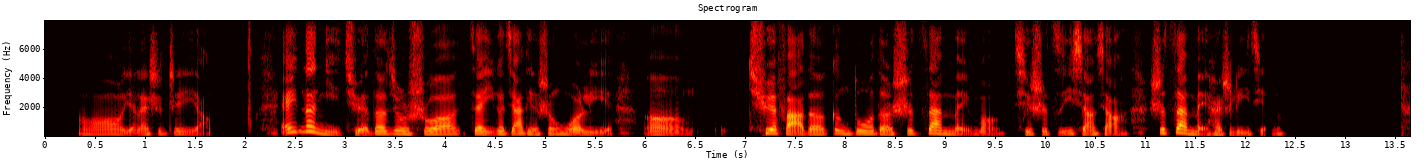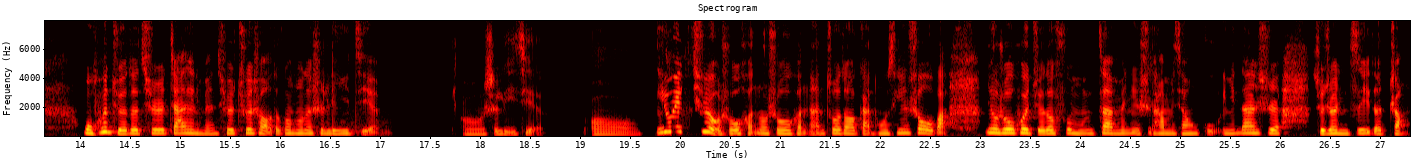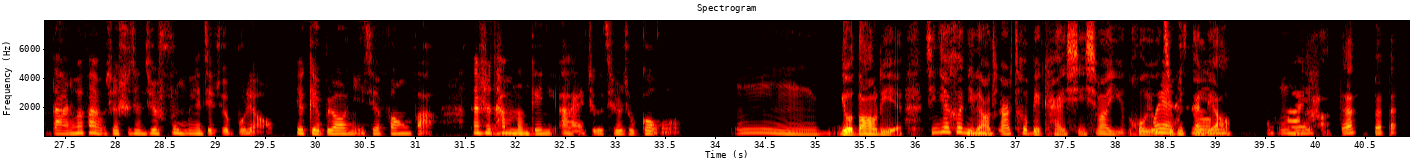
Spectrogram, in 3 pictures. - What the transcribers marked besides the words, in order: lip smack; other noise; "感同身受" said as "感同心受"; other background noise
- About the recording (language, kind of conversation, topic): Chinese, podcast, 你家里平时是赞美多还是批评多？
